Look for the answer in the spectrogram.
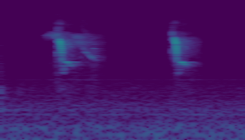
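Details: Olive-backed tailorbird, a male in full voice issuing a fighting challenge, phone recording: two sharp high notes about a second apart, each a bright burst that slurs downward, against a steady low hum.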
